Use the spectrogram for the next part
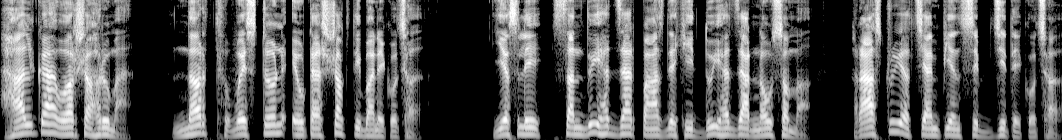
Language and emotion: Nepali, neutral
